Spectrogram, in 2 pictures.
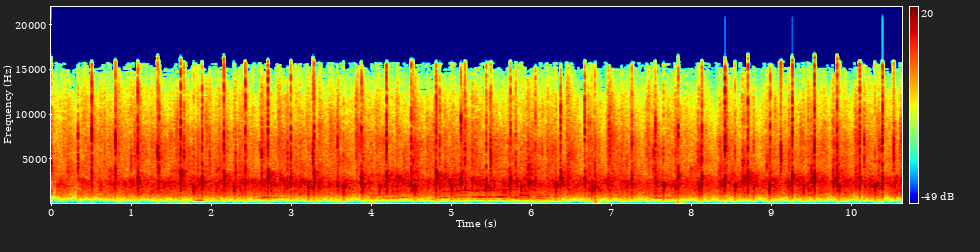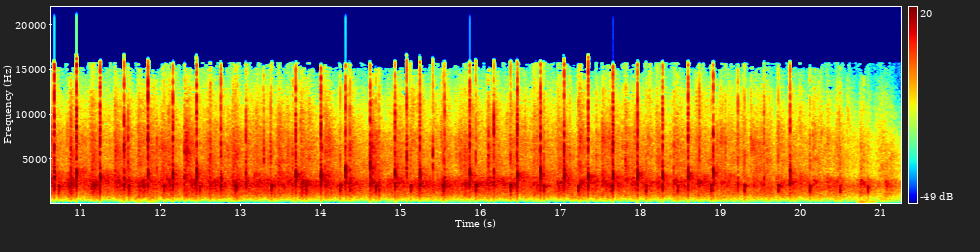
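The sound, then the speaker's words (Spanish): Sustained audience applause, a dense steady wash of many hands clapping at a fairly loud, even level for about twenty seconds, with no talking over it. “Bueno, me ha tocado el, el, papel de mala, el de cortar, aplausos, cortar a gente, cortar cabezas.”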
